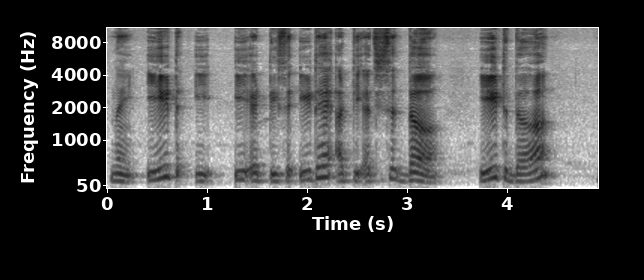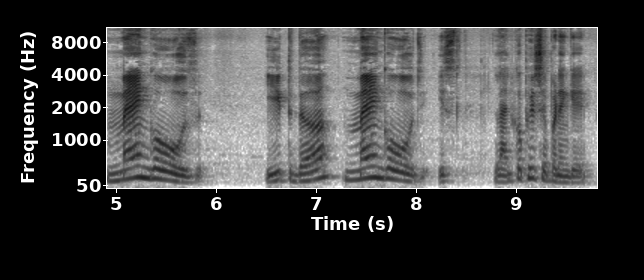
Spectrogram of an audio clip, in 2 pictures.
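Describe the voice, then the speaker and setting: A man with a fairly high, darkish voice and lively intonation teaches children a basic English reading lesson. He spells out each word letter by letter, slowly, and then repeats it.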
